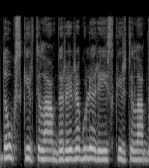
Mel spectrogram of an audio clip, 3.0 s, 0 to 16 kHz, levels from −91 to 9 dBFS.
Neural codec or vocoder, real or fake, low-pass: none; real; 10.8 kHz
